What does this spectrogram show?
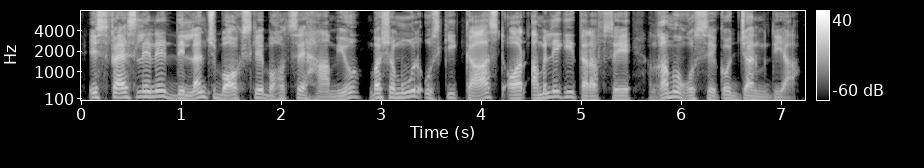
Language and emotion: Urdu, neutral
